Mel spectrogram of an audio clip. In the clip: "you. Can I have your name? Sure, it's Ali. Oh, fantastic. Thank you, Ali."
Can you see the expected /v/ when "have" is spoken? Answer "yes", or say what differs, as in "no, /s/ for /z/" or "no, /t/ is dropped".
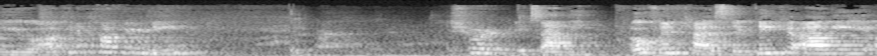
no, /p/ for /v/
